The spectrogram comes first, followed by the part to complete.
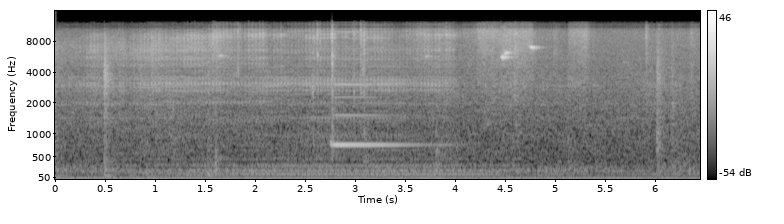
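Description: A single elevator chime about three seconds in, a clear tone that starts sharply and fades over about a second, over a steady low hum.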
